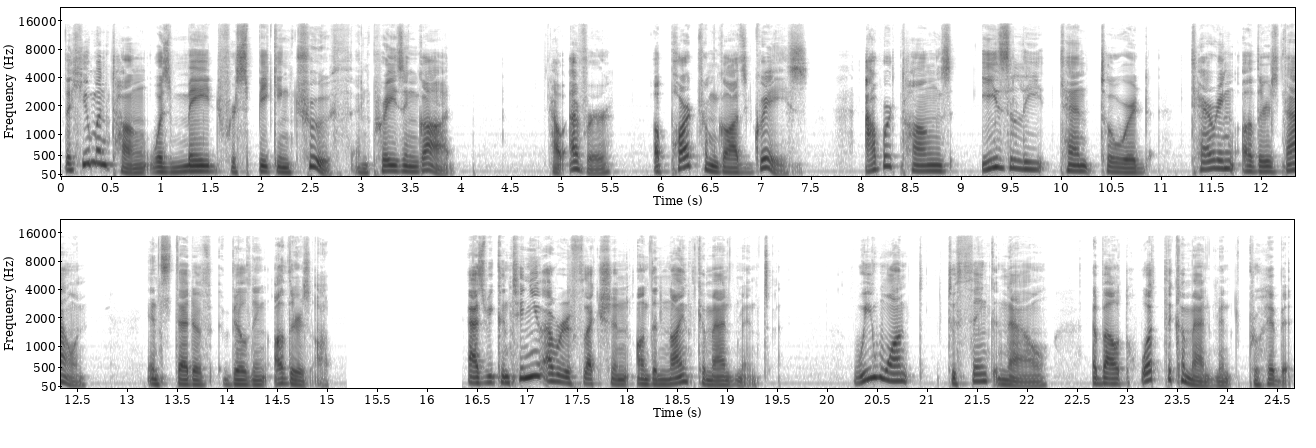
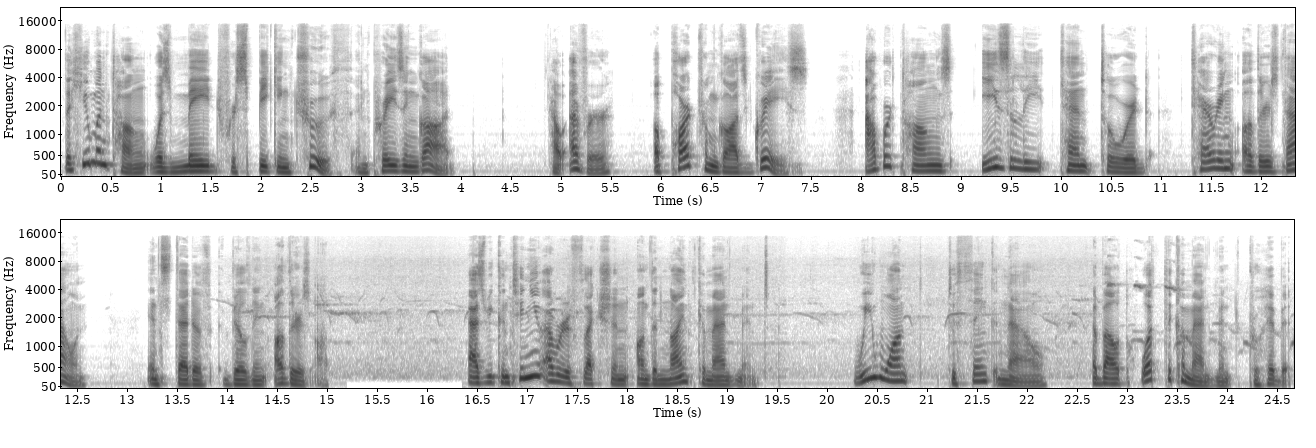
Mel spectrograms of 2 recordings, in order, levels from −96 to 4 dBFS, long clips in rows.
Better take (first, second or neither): first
